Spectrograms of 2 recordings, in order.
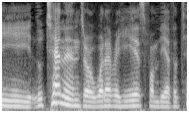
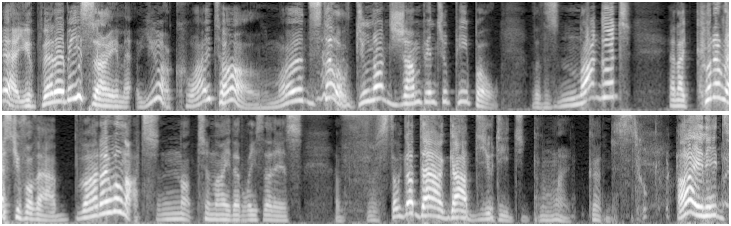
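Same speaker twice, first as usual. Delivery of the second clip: put-on tipsy, drunk-sounding character voice; 3 semitones higher, 4 dB louder than usual. Voicing a drunk lieutenant to a tall player character who bumped into him, drunk guard lieutenant. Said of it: "you notice that the lieutenant or whatever he is from the other table, that seems to be quite drunk, / you notice that the lieutenant or whatever he is from the other table, that seems to be quite dru".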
